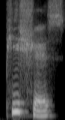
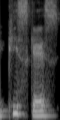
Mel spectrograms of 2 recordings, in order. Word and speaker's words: pisces: It's pronounced pisces in Christian Latin. It would be pisces in classical Latin.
